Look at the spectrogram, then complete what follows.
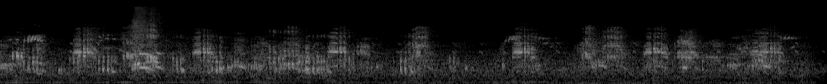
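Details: Demoiselle cranes, locally called Koonj, wintering in their thousands at a lake near Khichan village in the Thar Desert, Rajasthan, India, after migrating over the Himalayas; a dense chorus of overlapping rough, trumpeting calls from many birds in continuous bursts.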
